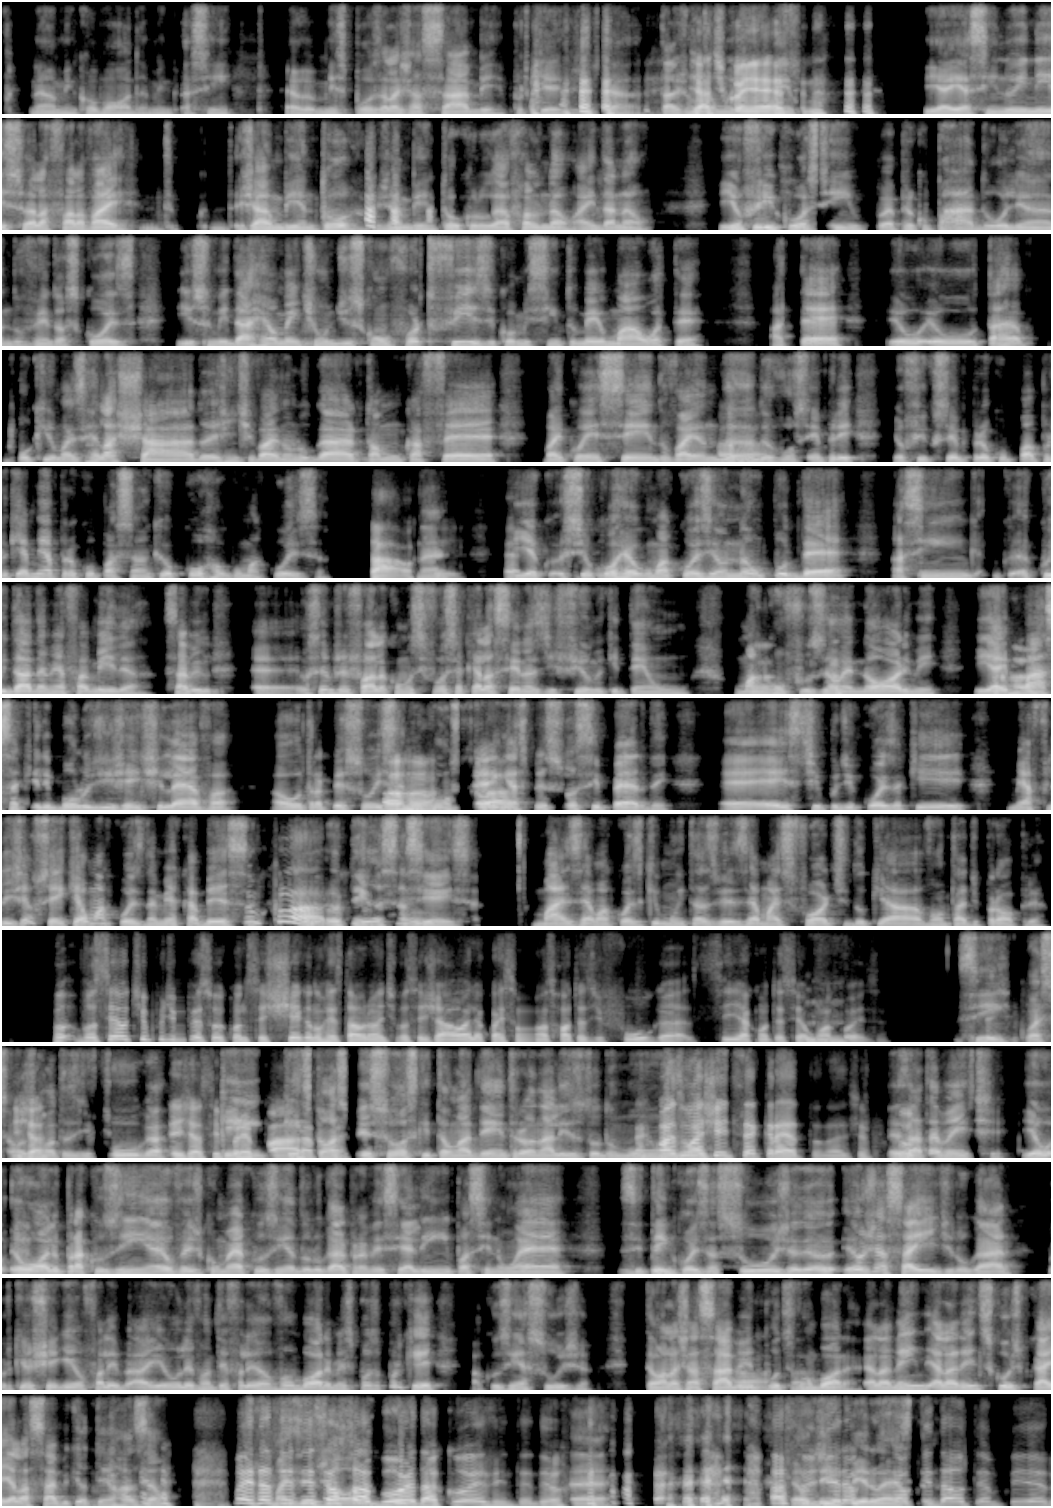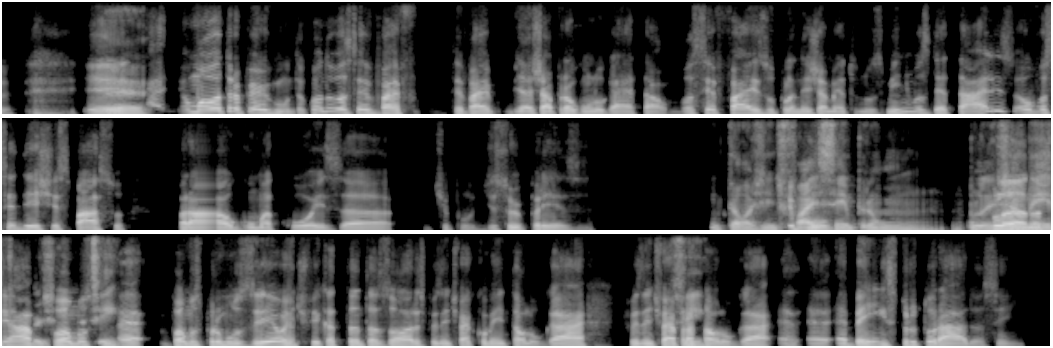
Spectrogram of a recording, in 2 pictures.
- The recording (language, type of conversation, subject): Portuguese, advice, Como posso controlar a ansiedade ao explorar lugares desconhecidos?
- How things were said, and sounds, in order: laugh; laugh; tapping; laugh; laugh; other background noise; laugh; unintelligible speech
